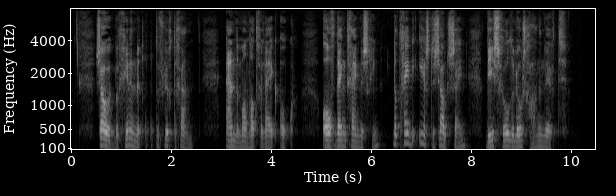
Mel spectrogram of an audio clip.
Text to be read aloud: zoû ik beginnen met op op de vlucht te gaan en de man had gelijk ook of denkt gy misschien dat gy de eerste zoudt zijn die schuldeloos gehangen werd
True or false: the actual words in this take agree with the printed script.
true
